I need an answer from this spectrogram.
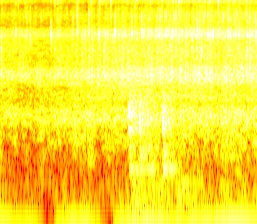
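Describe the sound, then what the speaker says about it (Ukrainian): A hot pan of chicken and vegetables sizzles steadily as half a cup of water is added, with a brief burst of bubbling and spattering near the end. "Зараз я додаю півчашечки водички."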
